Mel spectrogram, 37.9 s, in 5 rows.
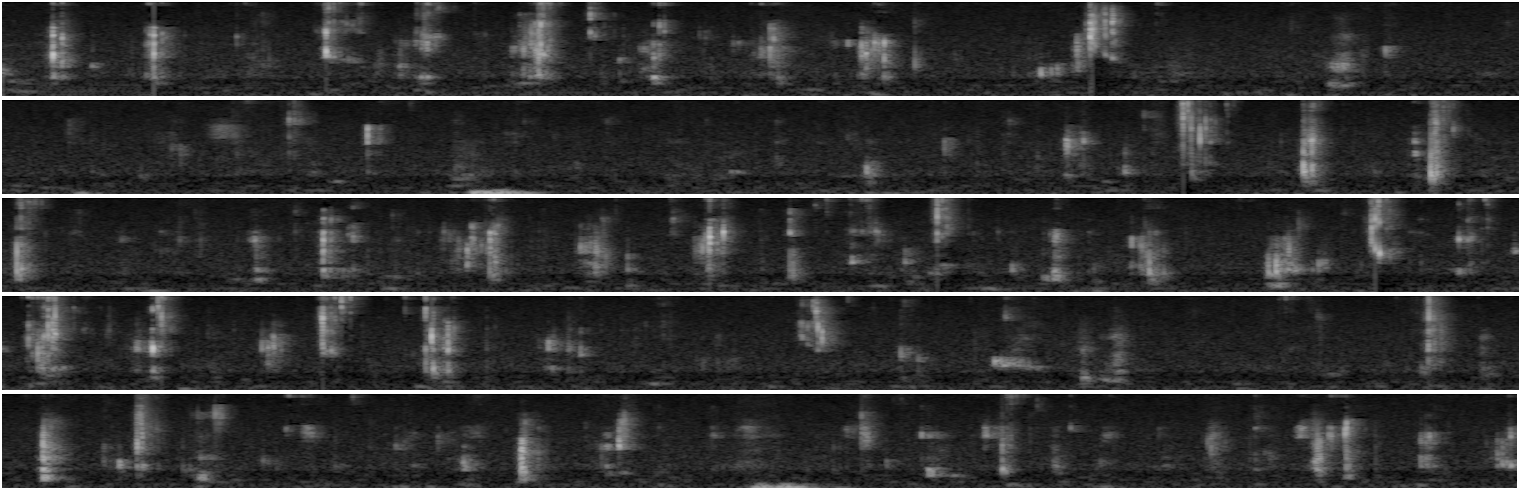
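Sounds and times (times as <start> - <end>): chewing soft bread: 0.0 - 37.9
low thump: 9.9 - 10.3
wet mouth clicks and smacks: 11.9 - 15.4, 16.0 - 28.4, 29.2 - 37.9.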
